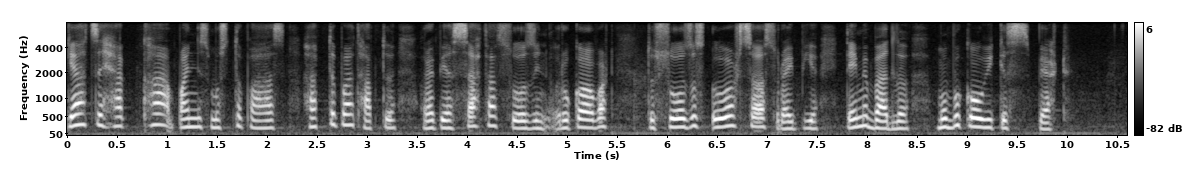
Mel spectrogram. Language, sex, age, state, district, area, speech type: Kashmiri, male, 45-60, Jammu and Kashmir, Budgam, rural, read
